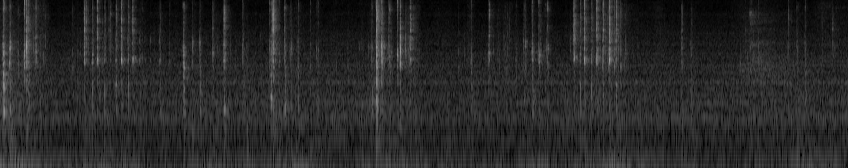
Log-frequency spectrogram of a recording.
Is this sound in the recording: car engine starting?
no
